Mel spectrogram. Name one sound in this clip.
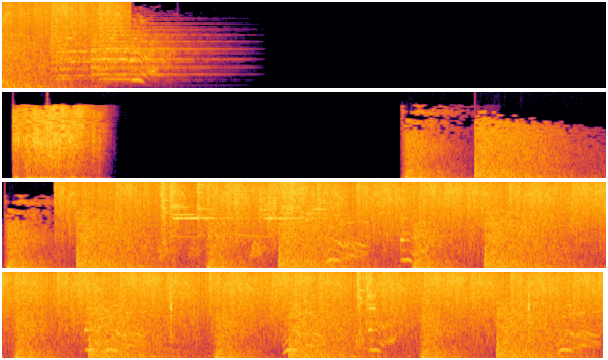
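Lasers zap in quick bursts.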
